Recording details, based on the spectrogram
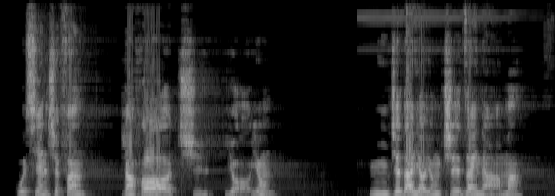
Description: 口音有声数据
口音（男声）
